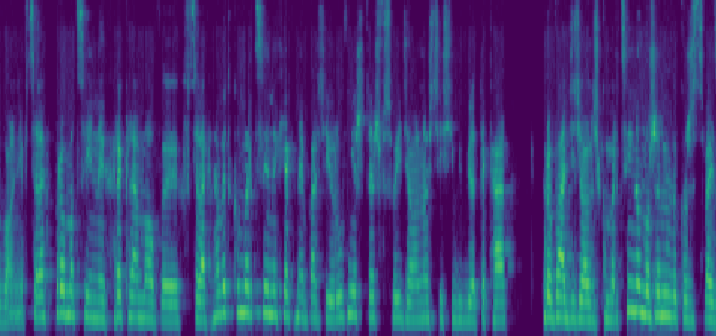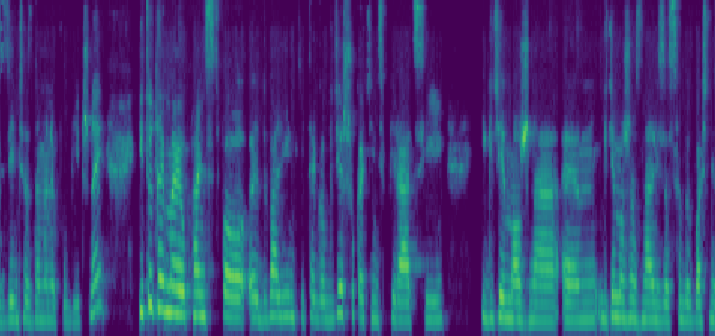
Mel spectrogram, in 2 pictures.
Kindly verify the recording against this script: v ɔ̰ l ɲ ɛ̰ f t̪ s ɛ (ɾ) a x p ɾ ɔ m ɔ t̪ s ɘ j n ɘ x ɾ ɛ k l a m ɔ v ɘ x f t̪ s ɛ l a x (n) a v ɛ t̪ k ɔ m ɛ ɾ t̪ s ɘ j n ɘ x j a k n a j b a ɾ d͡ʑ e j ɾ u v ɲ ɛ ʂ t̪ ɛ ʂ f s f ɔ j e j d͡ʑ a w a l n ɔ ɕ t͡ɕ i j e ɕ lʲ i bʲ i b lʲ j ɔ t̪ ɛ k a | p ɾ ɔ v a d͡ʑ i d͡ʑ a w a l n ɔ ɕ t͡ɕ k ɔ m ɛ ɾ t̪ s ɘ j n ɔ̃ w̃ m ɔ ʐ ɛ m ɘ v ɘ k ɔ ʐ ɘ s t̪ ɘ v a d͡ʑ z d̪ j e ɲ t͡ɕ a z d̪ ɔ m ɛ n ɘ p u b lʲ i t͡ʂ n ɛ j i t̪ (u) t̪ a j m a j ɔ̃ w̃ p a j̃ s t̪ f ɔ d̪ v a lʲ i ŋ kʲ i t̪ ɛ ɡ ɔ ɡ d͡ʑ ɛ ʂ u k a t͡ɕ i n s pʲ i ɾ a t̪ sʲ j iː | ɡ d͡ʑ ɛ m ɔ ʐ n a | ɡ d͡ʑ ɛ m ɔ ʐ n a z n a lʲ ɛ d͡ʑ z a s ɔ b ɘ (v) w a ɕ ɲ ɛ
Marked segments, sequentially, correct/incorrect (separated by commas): incorrect, correct, correct, correct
